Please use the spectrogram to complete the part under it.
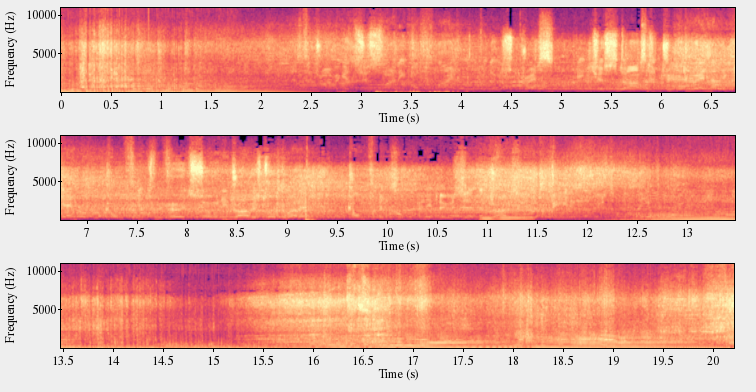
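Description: A rally car engine roars and revs hard.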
